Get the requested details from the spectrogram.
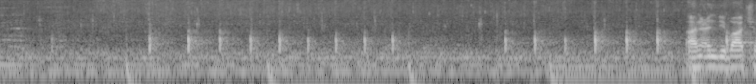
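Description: A knife chops on a wooden board with quick, even knocks.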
